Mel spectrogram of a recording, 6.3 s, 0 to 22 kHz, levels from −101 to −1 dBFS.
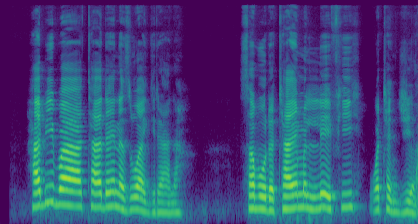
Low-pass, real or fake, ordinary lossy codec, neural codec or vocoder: none; real; none; none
